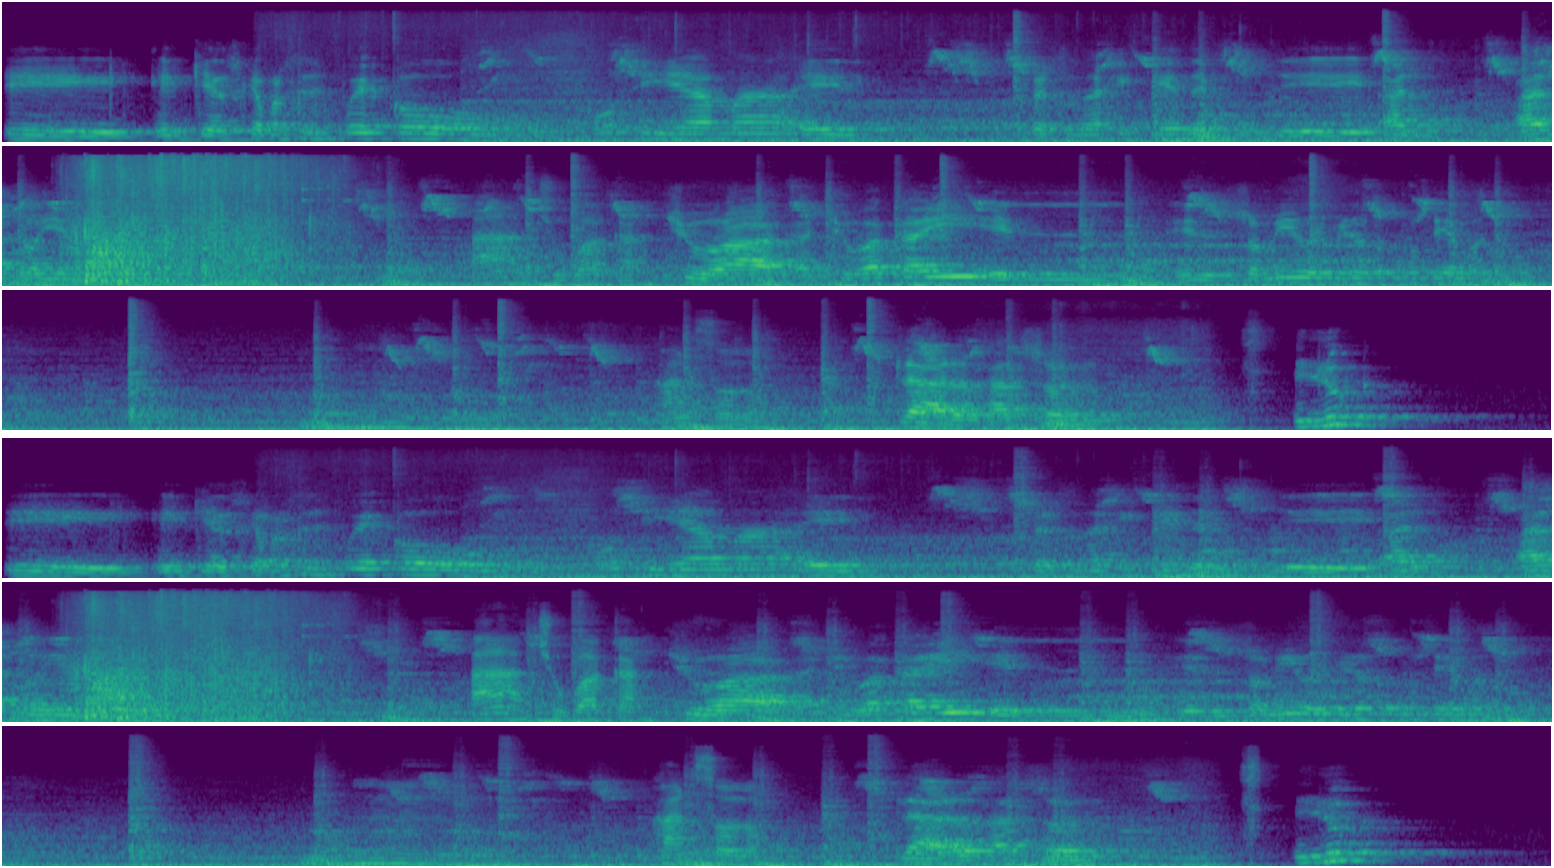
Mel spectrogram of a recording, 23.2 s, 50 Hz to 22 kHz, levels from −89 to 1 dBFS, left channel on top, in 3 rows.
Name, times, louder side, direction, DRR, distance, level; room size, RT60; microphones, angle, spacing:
voice 1, 0.0-4.3 5.1-7.2 7.6-8.7 11.1-15.2 20.0-21.0 22.0-22.3, left 1 dB, 70° left, 4 dB, 1.0 m, -35 dB
sound 1, 1.4-2.0 3.4-3.5 4.0-4.3 8.0-9.7, left 2 dB, 15° left, 0.8 m, -31 dB
sound 2, 2.3-21.5, left 1 dB, 85° left, 1.6 m, -41 dB
sound 3, 5.0-21.3, equal, 45° left, 2.4 m, -39 dB
voice 2, 10.1-11.0 17.2-18.1 18.7-19.3 21.7-21.8, right 4 dB, 30° right, 10 dB, 0.4 m, -39 dB
9.1 x 3.4 x 3.6 m, 0.98 s
head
